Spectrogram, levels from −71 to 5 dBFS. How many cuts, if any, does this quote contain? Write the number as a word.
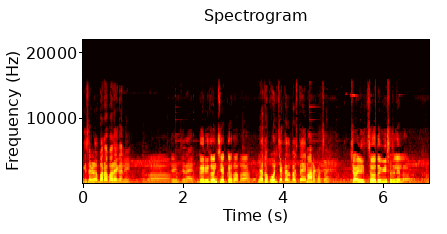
one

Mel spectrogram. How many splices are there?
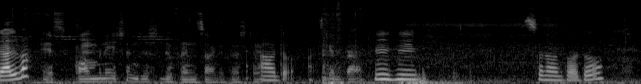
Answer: one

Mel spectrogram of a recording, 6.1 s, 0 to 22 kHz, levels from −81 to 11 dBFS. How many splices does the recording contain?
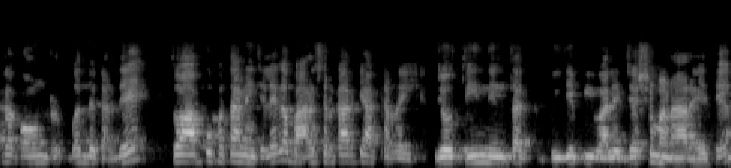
one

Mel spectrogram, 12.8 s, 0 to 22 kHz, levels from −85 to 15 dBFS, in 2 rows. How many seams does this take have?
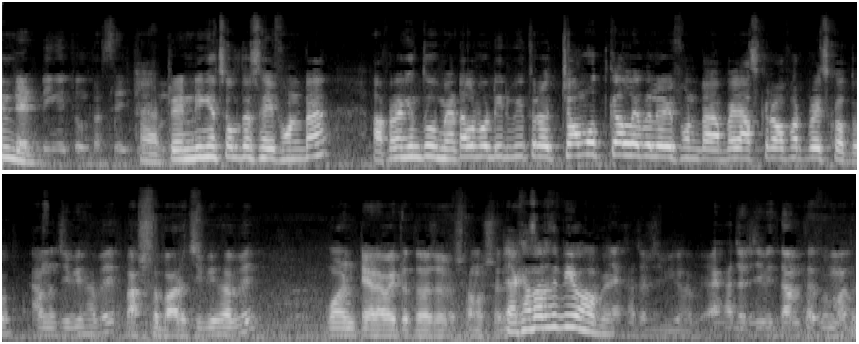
one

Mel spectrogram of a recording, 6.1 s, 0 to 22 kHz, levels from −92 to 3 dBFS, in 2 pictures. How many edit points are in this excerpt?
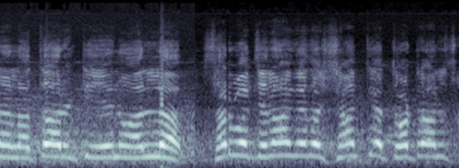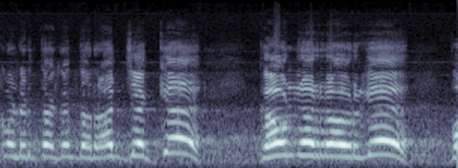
one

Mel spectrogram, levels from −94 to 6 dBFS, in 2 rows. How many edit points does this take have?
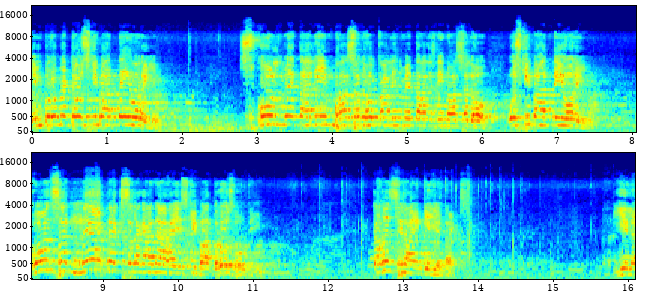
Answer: zero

